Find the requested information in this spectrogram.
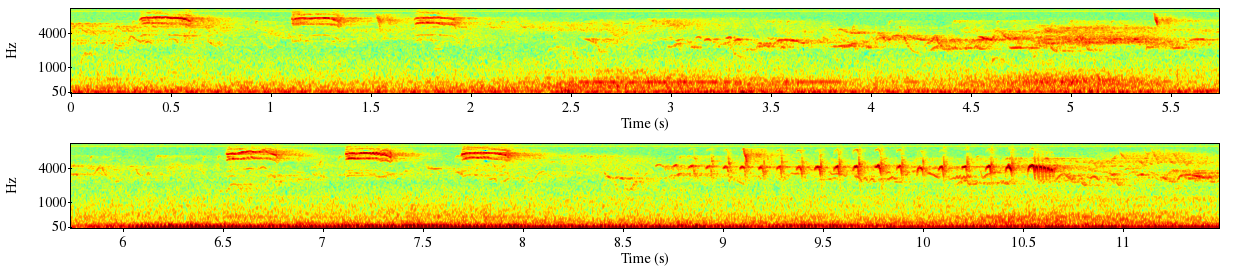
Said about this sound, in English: Our red-winged blackbird.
